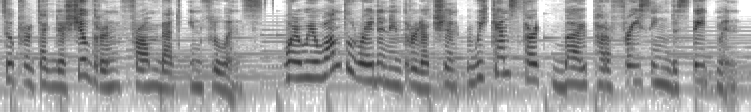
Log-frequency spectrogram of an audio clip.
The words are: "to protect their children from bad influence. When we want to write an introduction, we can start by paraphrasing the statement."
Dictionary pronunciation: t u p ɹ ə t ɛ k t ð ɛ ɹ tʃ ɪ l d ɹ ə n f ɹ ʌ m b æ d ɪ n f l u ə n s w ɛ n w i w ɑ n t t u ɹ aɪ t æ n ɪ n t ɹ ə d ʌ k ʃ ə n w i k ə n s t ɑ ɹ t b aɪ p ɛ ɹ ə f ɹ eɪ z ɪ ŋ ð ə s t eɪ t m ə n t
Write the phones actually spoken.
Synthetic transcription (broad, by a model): t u p ɹ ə t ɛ k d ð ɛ ɹ tʃ ɪ l d ɹ ə n f ɹ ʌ m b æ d ɪ n f l u ə n s w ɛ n w i w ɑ n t t u ɹ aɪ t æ n ɪ n t ɹ ə d ʌ k ʃ ə n w i k ə n s t ɑ ɹ t b aɪ p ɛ ɹ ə f ɹ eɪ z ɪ ŋ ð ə s t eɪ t m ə n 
